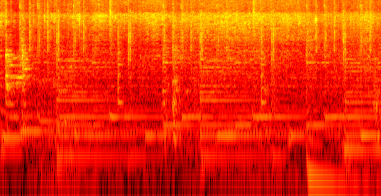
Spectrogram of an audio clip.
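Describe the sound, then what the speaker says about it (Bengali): A paste of ginger, garlic, onion and green chili fries in a pan over browned onions, crackling with a loud, steady sizzle punctuated by stirring clatter and a heavier scrape near the end. "এটাকে এবার একটুখানি ভাজা করে নেবো ভালো করে।"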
